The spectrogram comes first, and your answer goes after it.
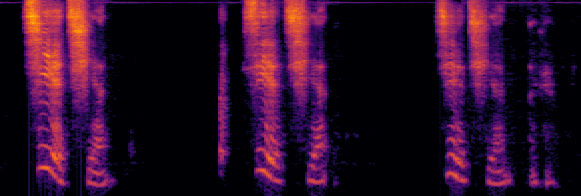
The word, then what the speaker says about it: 借钱: Say, 借钱, 借钱. 借钱, okay, J-I-E, 借, 借钱, okay, four tones, 借钱.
